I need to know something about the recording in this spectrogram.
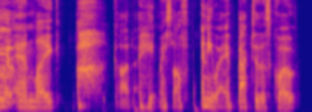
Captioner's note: sighs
